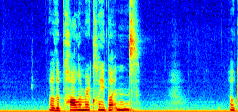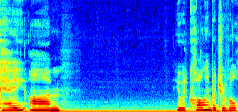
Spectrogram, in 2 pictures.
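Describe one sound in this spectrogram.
A woman speaks calmly and close into a microphone, in short bursts with pauses.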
